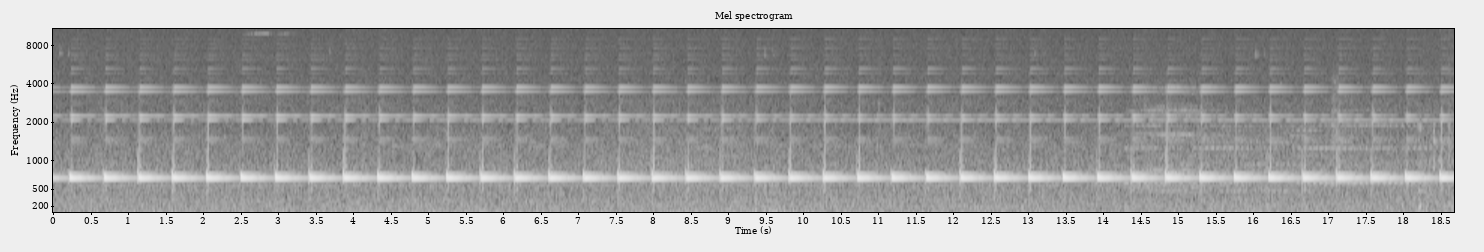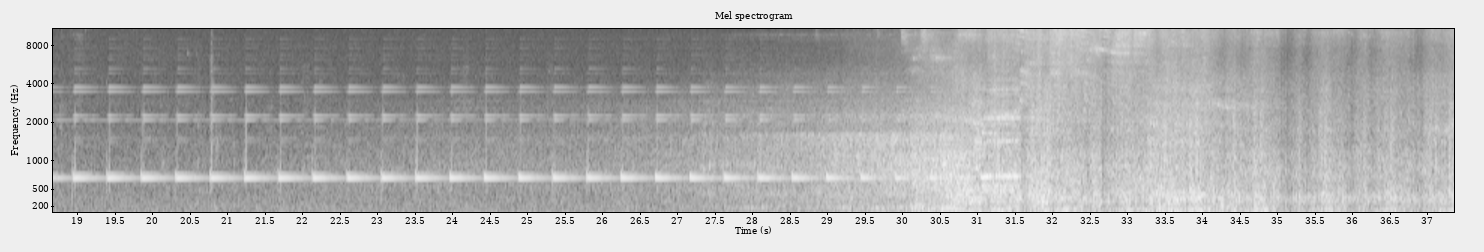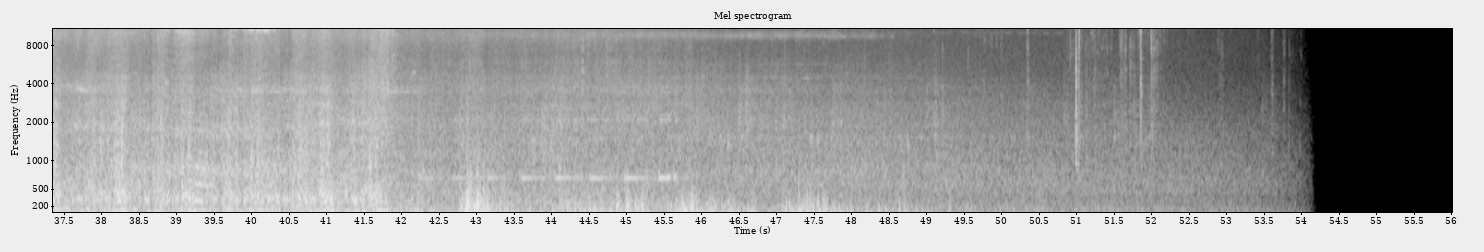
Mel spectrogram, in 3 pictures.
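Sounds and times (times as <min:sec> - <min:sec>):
level crossing bell ringing: 0:00.0 - 0:35.5, 0:39.4 - 0:46.8
train passing at speed: 0:00.0 - 0:52.7.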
